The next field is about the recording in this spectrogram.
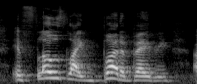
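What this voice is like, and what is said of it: Put-on New York accent. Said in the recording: “I got my New York accent for that one.”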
